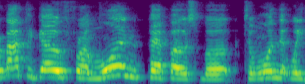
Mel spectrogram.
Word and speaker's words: Pepose: Pepose.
